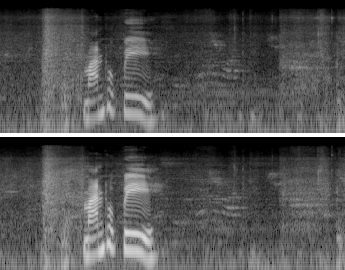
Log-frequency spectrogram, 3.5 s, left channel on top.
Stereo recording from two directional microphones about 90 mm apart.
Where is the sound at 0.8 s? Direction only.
35° right (ahead or behind).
